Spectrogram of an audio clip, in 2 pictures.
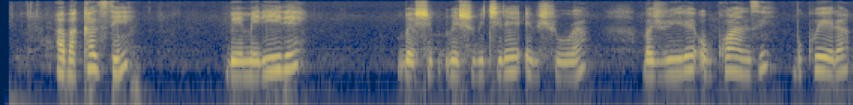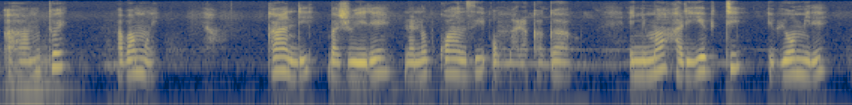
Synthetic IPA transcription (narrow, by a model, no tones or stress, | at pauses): aβakazi | βe̞ːme̞ɾiːɾe̞ | βeʃuβiciɾe̞ʔːβiʃuːɾa | βaʒwiːɾe̞ʔo̞βukwaːnzi | βukwe̞ːɾa̰ːhamutwe̞ | aβamwe̞ | kaːndi | βaʒwiːɾe̞nano̞βukwaːnziʔo̞mumaɾakaɡaːβo̞ | eɲumahaɾije̞βiti | e̞βjo̞ːmiɾe̞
